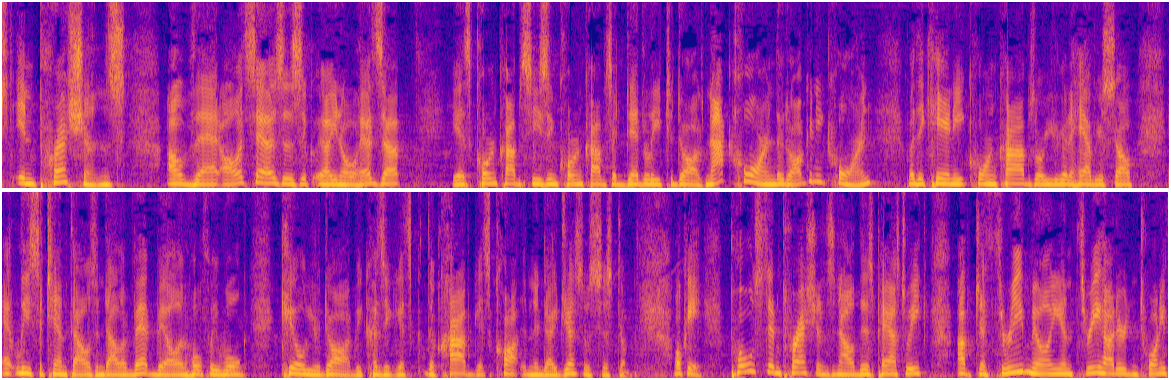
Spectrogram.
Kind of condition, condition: setting, busy venue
